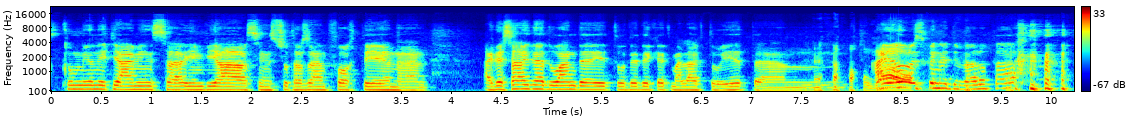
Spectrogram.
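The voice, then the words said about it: Italian accent. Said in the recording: “your beautiful accent ... you are from Italy”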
